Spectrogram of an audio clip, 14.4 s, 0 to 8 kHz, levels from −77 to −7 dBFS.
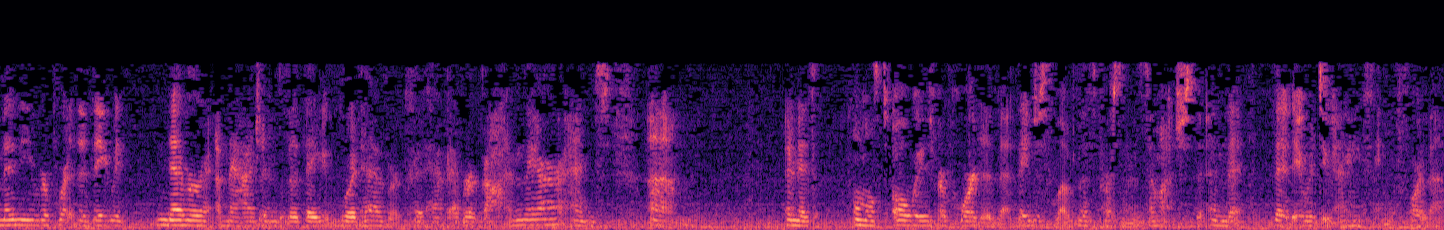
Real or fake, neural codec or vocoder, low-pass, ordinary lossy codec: fake; vocoder, 22.05 kHz, 80 mel bands, WaveNeXt; 7.2 kHz; MP3, 24 kbps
